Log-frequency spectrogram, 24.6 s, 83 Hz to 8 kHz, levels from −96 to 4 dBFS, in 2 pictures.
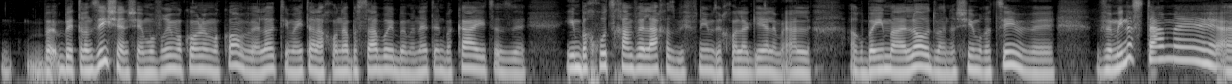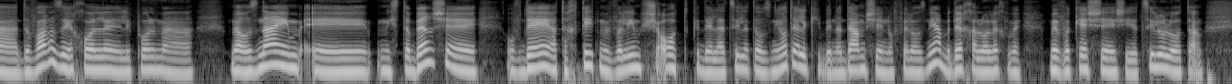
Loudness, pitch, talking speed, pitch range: -26 LUFS, 175 Hz, 150 wpm, 165-195 Hz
